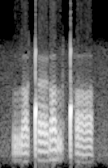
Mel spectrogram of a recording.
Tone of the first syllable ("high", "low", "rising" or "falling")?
low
